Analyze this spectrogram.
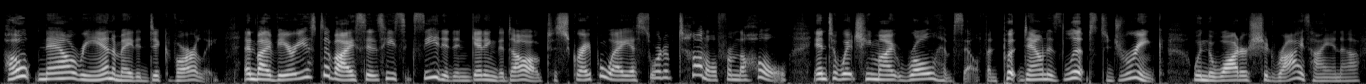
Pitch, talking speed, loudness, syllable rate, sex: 220 Hz, 200 wpm, -20 LUFS, 4.8 syllables/s, female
